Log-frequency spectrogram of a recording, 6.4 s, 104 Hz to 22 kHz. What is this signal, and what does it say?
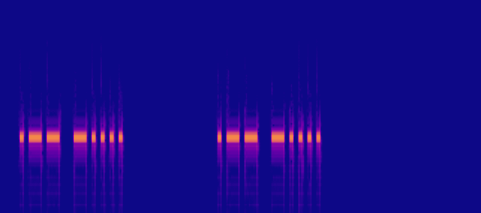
Morse code, heard as a keyed tone, about 20 wpm, 700 Hz. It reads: W6 W6
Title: USA Call Sign Prefixes - Repeated 2x - 20wpm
